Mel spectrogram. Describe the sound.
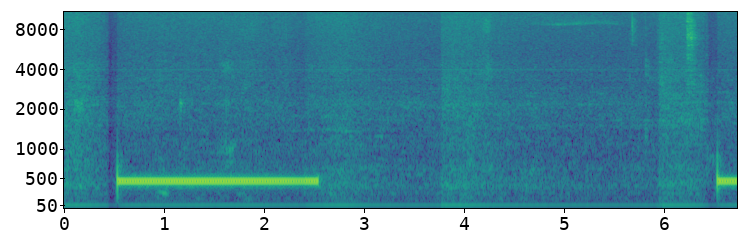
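The ringback tone of an outgoing phone call waiting to be answered: a steady electronic tone of about two seconds, a roughly four-second gap of faint line hiss, then the tone starting again. No voices are heard.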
